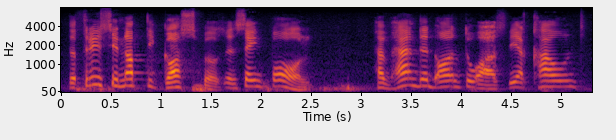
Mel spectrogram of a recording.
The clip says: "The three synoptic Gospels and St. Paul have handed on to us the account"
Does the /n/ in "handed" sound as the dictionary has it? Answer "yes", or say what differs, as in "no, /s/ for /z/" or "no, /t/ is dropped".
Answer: yes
